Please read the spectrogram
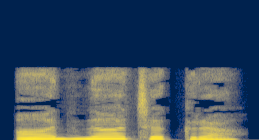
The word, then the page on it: ಆಜ್ಞಾಚಕ್ರ: ājñācakra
